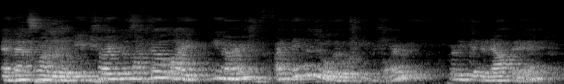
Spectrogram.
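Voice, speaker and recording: On a small comedy club stage, a female stand-up comedian delivers a rambling, crude, self-deprecating set, often laughing at her own jokes. Her fairly high voice is dark-toned, very animated and brisk. Filmed from the audience via a handheld stage mic, the recording is distant and echoey, with faint ambience and slight hiss or hum.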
